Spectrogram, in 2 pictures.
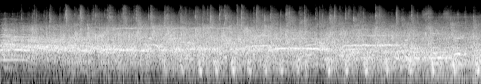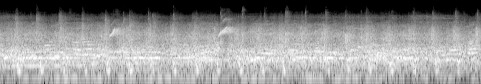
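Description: Music with a steady beat, about two beats a second, over a crowd cheering after a goal.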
